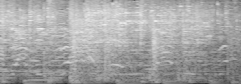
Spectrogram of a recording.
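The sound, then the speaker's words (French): Dishes smash as a cart crashes through the crockery: loud, continuous clattering and shattering of breaking china throughout, with several heavier crashes standing out. “Le chariot est en train de casser totalement la vaisselle un petit peu partout là.”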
